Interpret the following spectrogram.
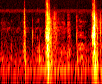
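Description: Steel striker scraped down a flint fire-starter rod (ferro rod) pressed into dryer lint, three short sharp rasping strikes, the last near the end the loudest, throwing sparks to light the lint.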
